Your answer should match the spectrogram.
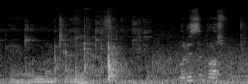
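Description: Blacksmith's iron tools clinking and knocking against hot iron on the anvil, with one sharp metallic strike about a second in.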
